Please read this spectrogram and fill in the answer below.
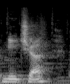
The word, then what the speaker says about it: Nietzsche: In this episode, we start off talking about the Entrepreneur's Weekly Nietzsche and how the philosophy of Friedrich Nietzsche, pronounced Nietzsche and not Nietzsche as I stand corrected, applies to the world of entrepreneurship.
